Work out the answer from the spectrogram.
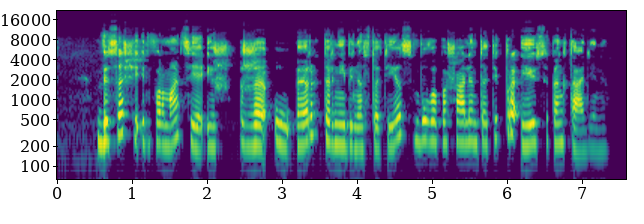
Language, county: Lithuanian, Vilnius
